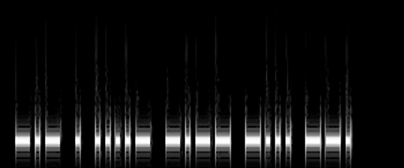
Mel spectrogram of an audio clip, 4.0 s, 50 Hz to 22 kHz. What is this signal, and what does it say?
Morse code, heard as a keyed tone, about 25 wpm, 700 Hz. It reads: KE4YBG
